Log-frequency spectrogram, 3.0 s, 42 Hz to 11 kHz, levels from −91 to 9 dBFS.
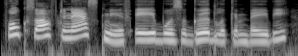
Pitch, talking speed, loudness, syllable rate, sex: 225 Hz, 220 wpm, -18 LUFS, 5.3 syllables/s, female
